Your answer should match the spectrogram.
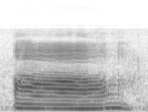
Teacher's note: विवृत स्वर के वे स्वर हैं जिनके उच्चारण में मुख द्वार पूरा खुलता है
